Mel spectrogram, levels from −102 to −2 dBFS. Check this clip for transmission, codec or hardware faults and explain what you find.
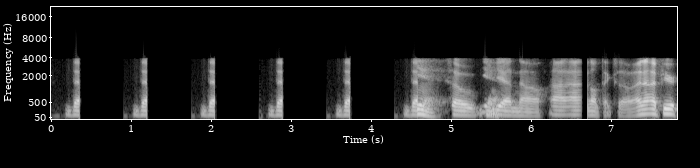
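Yes, there are two kinds of fault: a stall-and-repeat stutter early on, and two patches of packet loss concealed by pitch repetition. The telephone coding itself sounds as expected, with everything above 4 kHz cut away.

Stutter with silent gaps runs from 0.34 s to 4.57 s. A 284 ms fragment of speech comes back five times, each followed by about 562 ms of dead silence, so the burst returns every 846 ms. That pattern likely comes from the player or stream stalling: each retry replays the last buffered chunk, then runs dry. Whatever speech belonged in those gaps is gone.

Packet loss with pitch repetition shows up at 2.60 s and again from 6.58 s to 6.70 s. At 2.60 s about 220 ms went missing, spread over 400 ms, with the longest single run at 80 ms. The second event loses about 120 ms. In both cases the receiver fills the hole by repeating the last pitch period and fading it out over about 50 ms.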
